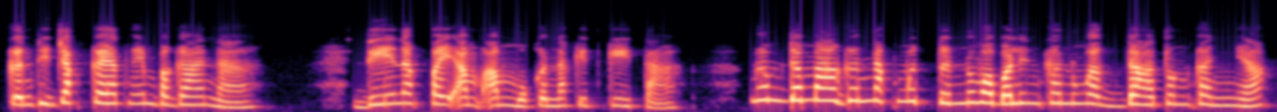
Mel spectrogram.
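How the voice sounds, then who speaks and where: A young woman who is wary and easily miffed, in a radio drama. Her voice is high and forceful, recorded close and dry but slightly dull. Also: animated, moderate pace, dry recording. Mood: indignant. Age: young adult. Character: guarded, easily offended young woman, chatty with friends. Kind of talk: Ilocano radio drama acting.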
